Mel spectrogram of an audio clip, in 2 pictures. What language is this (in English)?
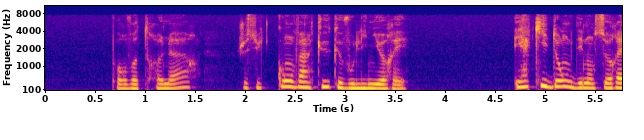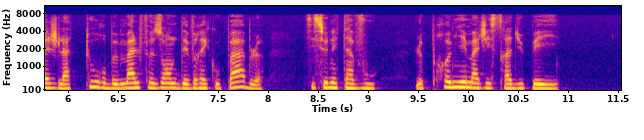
French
